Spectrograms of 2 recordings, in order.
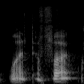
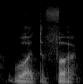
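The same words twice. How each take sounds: First: Much higher, louder shocked yell; a stunned on-air shout. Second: Said in the usual way. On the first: Retold or imitated. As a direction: blurt it out on air in disbelief. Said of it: "they went on the air and said". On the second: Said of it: "without saying".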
